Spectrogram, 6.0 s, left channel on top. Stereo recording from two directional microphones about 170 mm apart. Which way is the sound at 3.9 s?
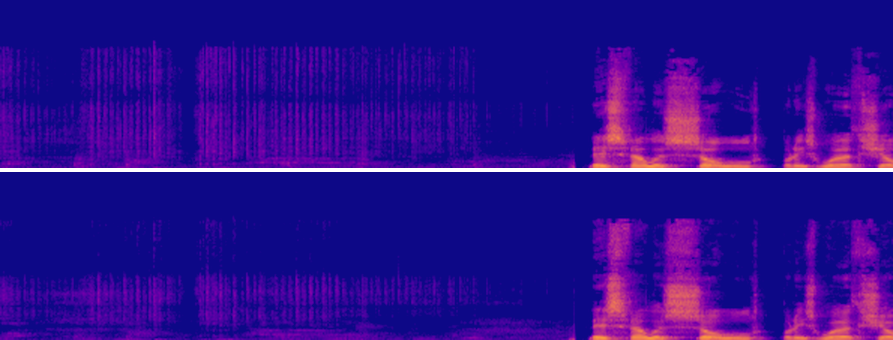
40° left (ahead or behind).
